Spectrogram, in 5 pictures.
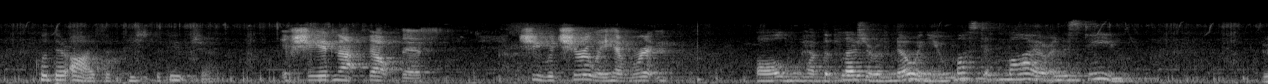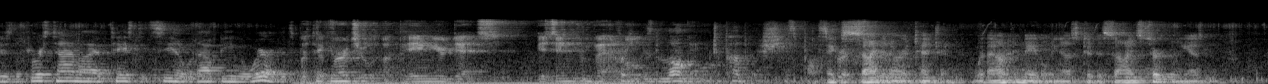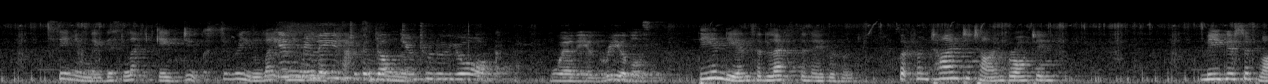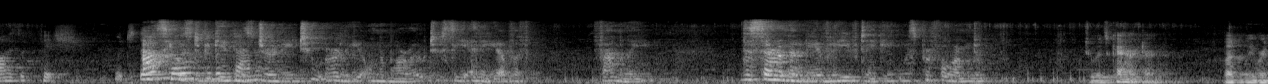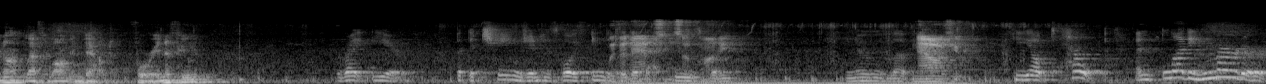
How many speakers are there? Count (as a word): eight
